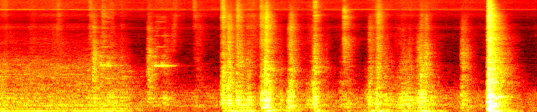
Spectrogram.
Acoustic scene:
kitchen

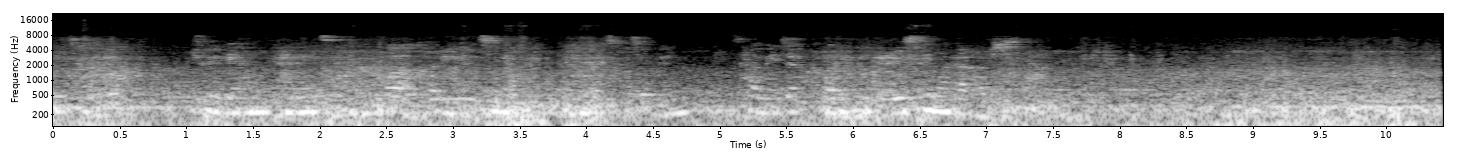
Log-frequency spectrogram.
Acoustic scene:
bus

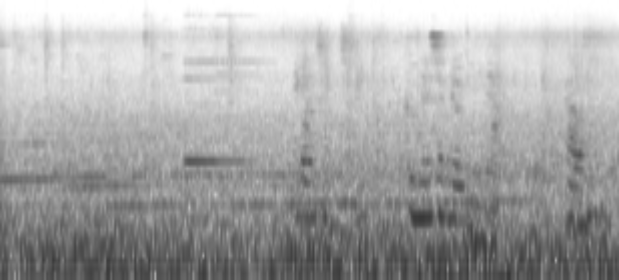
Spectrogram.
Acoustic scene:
bus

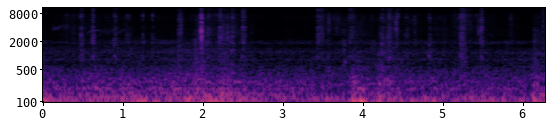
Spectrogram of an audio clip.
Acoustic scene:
car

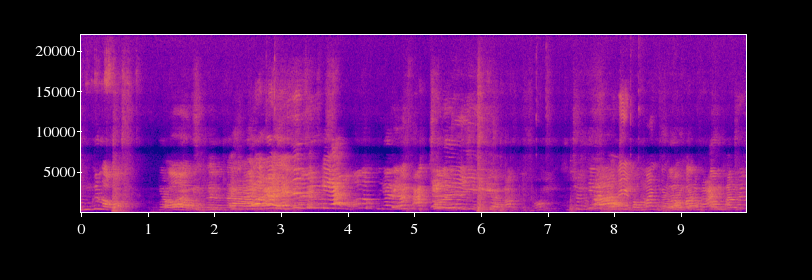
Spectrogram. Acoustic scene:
crowded indoor space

